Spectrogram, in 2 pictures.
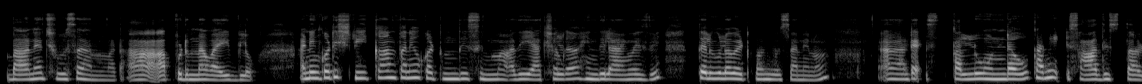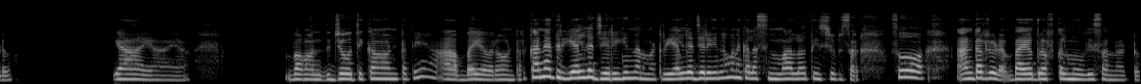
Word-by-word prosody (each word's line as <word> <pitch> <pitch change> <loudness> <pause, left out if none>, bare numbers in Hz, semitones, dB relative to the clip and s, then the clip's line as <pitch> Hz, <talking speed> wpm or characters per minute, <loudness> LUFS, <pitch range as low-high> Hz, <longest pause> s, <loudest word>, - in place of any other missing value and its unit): బానే 235 +3 +2
చూసా 250 0 -2
అన్నమాట. 205 -2 -12 0.2
అ - - -1 0.3
అప్పుడున్న 225 +1 -1
వైబ్‌లో. 205 -1 -3 0.5
అండ్ 270 +2 +4
ఇంకోటి 310 +4 +3
'శ్రీకాంత్' 305 +2 0
అని 305 - +2
ఒకటి 275 -3 -3
ఉంది 250 +1 +2
సినిమా 235 -1 -2
అది 240 +2 -1
యాక్చువల్‌గా 245 +2 -3
హిందీ 250 0 +2
లాంగ్వేజ్‌ది, 230 +3 -3 0.4
తెలుగుల 265 -1 +4
వెట్టుకొని 240 0 -1
జుసా 225 -1 -5
నేను. 210 +6 -7 0.6
ఆహ్, 250 0 0
అంటే 240 - +1 0.2
స్ - - -12 0.2
కళ్ళు 245 +1 +3
ఉండవు, 245 0 +4
కానీ 305 +2 +4 0.2
సాధిస్తాడు. 230 -2 -1 1.1
యాహ్! 240 -1 0
యాహ్! 210 -1 -11
యాహ్! 200 +3 -16 1.1
బావుంది. 230 -2 -1
జ్యోతిక 250 0 +1 0.2
ఉంటది. 255 +4 -3 0.3
ఆ - - 0
అబ్బాయి 235 +2 -1
ఎవరో 220 0 -4
ఉంటరు. 225 +3 -10
కానీ 330 +2 +6
అది 325 -2 +3
రియల్‌గా 305 +3 +6
జరిగిందన్నమాట. 255 -1 +1
రియల్‌గా 260 +3 +4
జరిగిందో 280 +2 +2
మనకలా 290 -4 0
సినిమాలో 255 0 +1
తీసి 255 0 -3
జూపిస్తారు. 235 -2 -6 0.4
సో, 335 - +2 0.6
అంటారు 290 +1 +3
జూడు, 270 - +2
బయోగ్రాఫికల్ 250 +1 +2
మూవీస్ 235 0 -3
అన్నట్టు. 210 -2 -11
245 Hz, 140 wpm, -28 LUFS, 230-270 Hz, 1.1 s, కానీ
